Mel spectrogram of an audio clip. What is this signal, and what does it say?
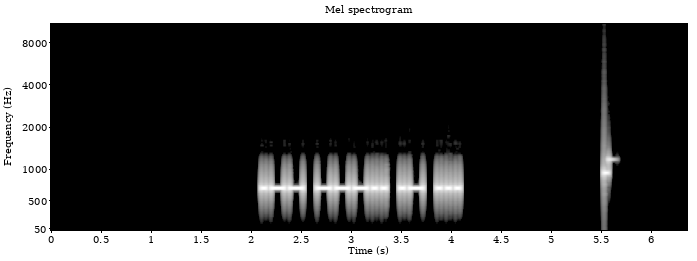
Morse code, heard as a keyed tone, about 23 wpm, 700 Hz. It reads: W8AS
